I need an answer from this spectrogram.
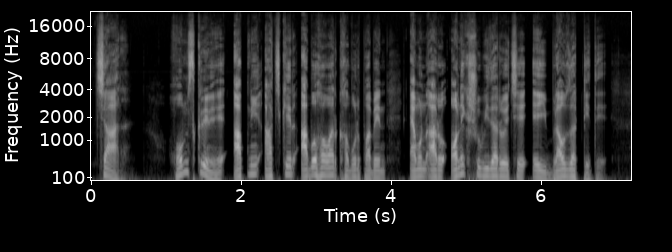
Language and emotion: Bengali, neutral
